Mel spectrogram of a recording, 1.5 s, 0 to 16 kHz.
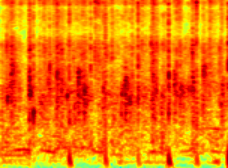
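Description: Thin, scattered applause from a small school-ceremony audience honouring CE2 pupils in Brazzaville, with a few sharper claps standing out and voices murmuring underneath.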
